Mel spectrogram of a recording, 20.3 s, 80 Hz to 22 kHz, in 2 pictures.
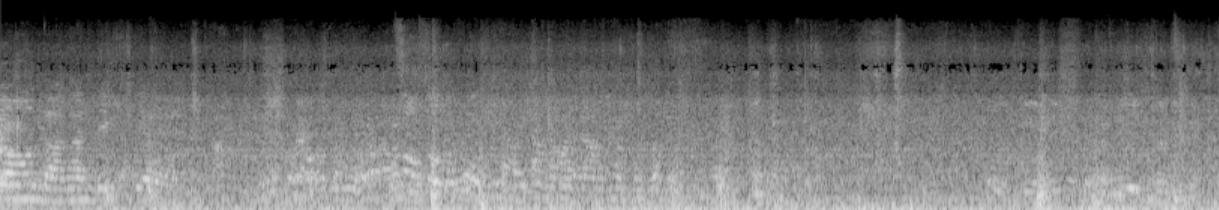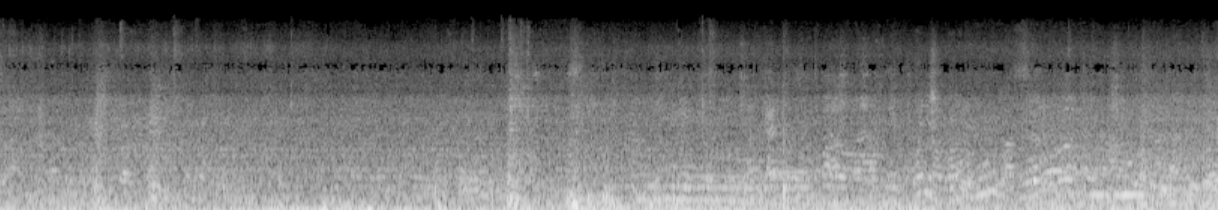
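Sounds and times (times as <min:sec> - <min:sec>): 
train with trolley cars reversing on a switchback line: 0:00.0 - 0:20.2.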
